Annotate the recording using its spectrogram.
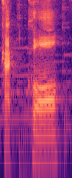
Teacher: a Chinese compound, unaccented, with the longer vowel, so with the O, with the U at the end.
